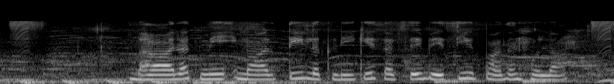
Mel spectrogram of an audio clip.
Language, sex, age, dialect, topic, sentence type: Bhojpuri, male, 18-24, Northern, agriculture, statement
